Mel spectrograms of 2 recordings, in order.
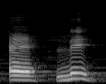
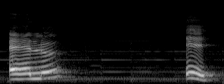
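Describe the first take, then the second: First: The final l runs into the next word. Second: The two words are said separately. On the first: The speaker calls it right. "on dit elle est" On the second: The speaker calls it wrong. "on ne dit pas elle est"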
